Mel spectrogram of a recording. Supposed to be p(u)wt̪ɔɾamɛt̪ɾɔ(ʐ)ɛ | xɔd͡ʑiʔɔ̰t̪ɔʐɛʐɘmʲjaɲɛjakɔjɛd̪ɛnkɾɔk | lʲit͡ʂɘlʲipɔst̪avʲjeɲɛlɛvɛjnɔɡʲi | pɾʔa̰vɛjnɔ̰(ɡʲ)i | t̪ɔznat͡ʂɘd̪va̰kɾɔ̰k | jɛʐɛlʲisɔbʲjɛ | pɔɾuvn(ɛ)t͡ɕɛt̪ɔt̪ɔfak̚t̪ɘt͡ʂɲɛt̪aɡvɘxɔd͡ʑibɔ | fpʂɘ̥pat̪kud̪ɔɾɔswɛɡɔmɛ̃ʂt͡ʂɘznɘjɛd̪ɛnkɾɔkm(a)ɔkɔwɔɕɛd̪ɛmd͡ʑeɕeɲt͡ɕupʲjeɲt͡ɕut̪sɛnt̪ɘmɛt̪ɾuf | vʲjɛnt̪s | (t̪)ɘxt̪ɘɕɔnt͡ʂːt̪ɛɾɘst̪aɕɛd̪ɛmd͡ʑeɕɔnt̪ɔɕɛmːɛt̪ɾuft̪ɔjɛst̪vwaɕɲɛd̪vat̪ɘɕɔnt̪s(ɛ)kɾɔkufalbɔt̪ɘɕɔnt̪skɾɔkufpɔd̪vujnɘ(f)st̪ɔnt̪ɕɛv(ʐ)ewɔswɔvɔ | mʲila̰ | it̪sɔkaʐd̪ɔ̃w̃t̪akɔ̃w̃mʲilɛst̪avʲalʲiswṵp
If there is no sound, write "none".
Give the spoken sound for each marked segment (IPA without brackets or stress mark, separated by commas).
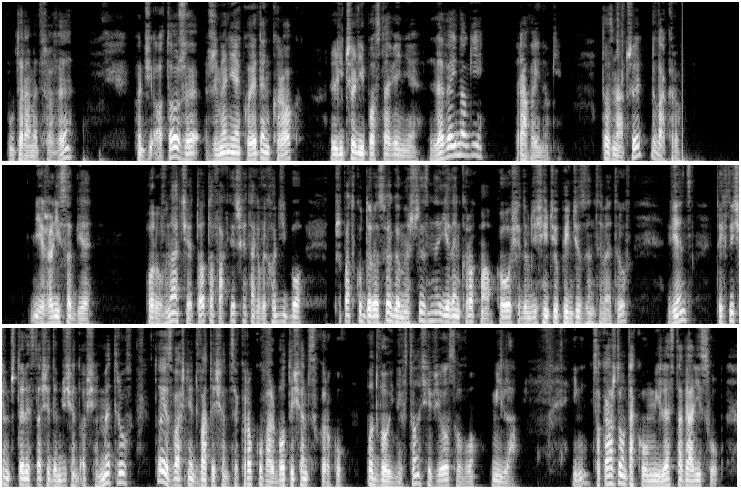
u, v, ɡʲ, a, a, t̪, ɛ, x, ʑ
